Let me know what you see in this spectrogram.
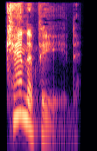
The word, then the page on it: canopied: British English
